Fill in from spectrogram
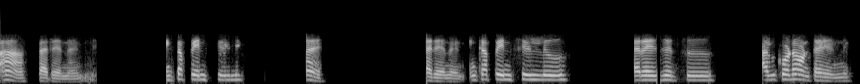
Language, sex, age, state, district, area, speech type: Telugu, female, 60+, Andhra Pradesh, Eluru, urban, conversation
